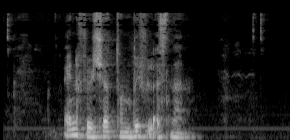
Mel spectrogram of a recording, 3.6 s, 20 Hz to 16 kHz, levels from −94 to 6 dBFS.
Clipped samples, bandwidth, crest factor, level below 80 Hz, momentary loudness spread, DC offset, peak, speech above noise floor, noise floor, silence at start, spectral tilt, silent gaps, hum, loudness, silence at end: under 0.1%; 11.5 kHz; 18 dB; -56 dBFS; 10 LU; under 0.1%; -12 dBFS; 41 dB; -66 dBFS; 0.8 s; -5 dB/octave; none; none; -26 LUFS; 1.2 s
